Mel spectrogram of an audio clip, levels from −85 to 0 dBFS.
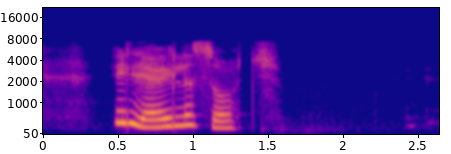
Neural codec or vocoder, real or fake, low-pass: none; real; 7.2 kHz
